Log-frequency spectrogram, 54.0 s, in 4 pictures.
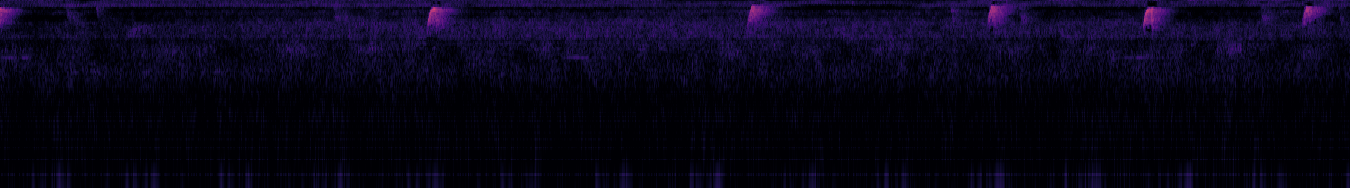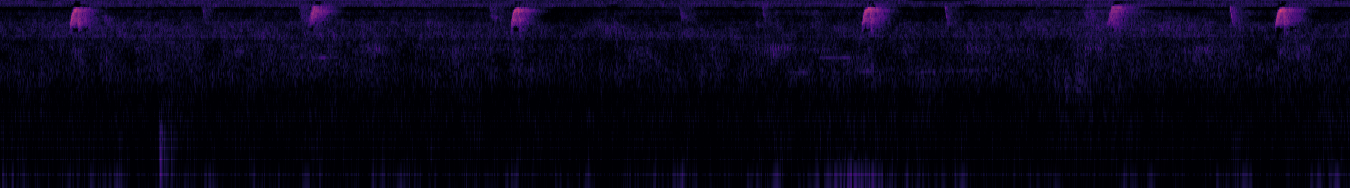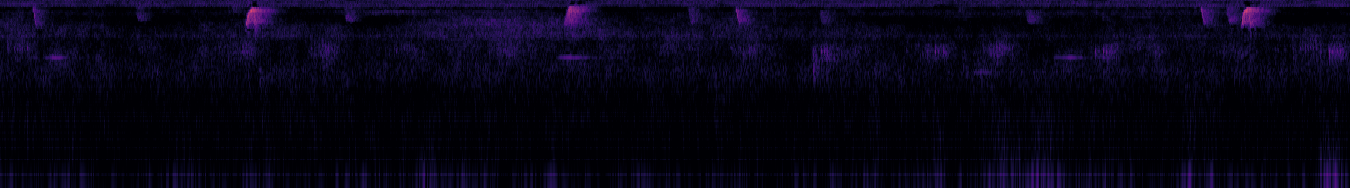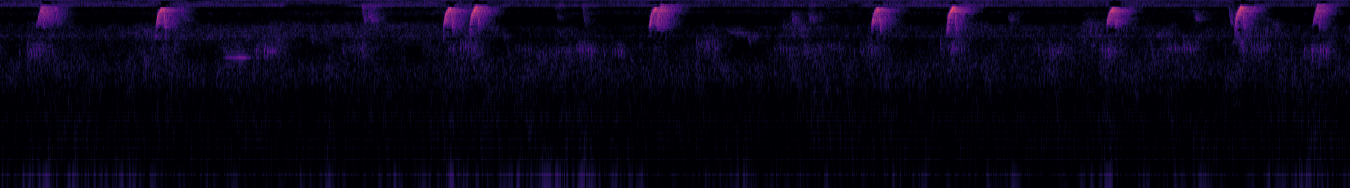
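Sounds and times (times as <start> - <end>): sharp bird chirps: 39.0 - 41.2, 44.0 - 47.4, 51.4 - 54.0.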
